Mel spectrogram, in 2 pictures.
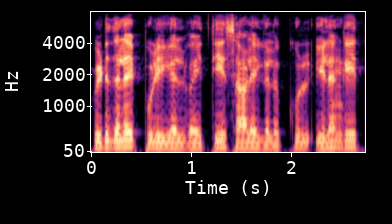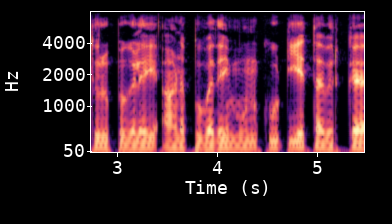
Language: Tamil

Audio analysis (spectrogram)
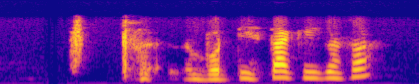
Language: Assamese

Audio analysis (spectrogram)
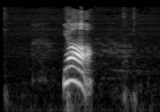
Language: Japanese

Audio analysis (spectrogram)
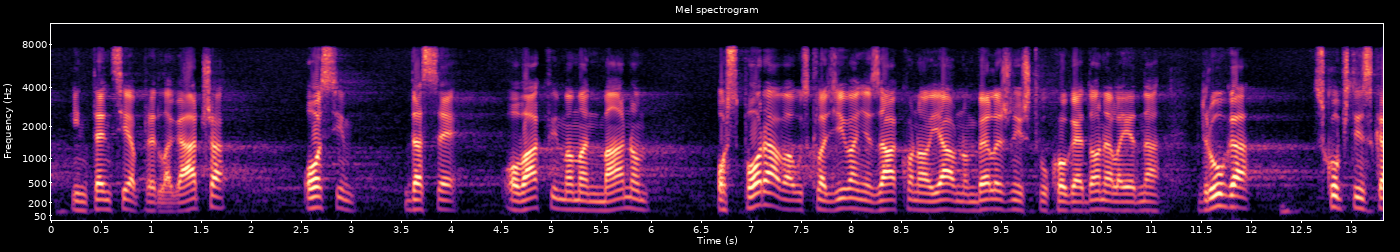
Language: Serbian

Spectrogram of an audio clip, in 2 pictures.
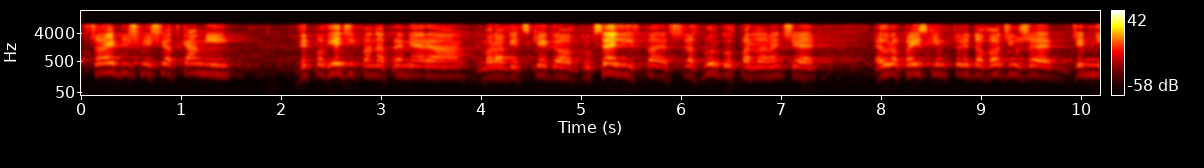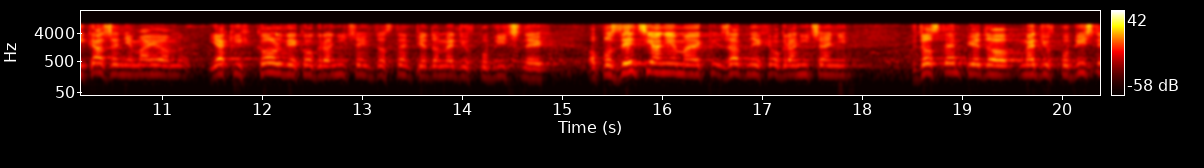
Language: Polish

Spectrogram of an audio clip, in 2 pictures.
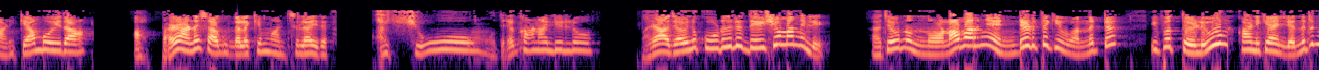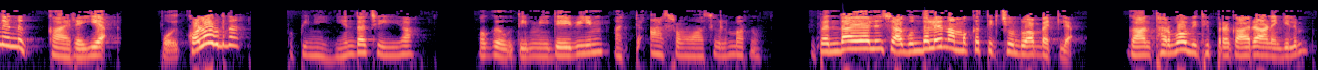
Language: Malayalam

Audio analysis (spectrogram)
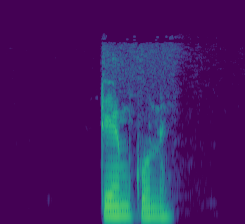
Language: Lasi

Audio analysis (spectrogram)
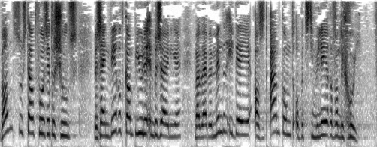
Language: Dutch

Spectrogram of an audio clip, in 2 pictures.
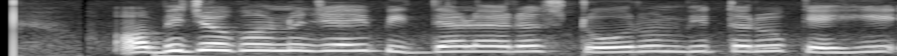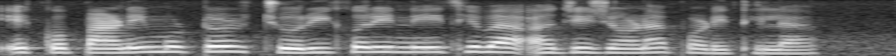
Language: Odia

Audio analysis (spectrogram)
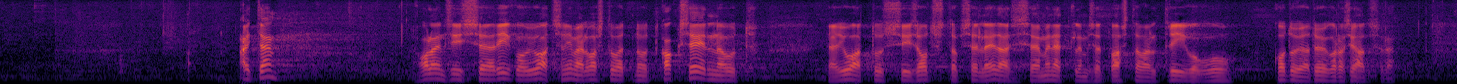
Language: Estonian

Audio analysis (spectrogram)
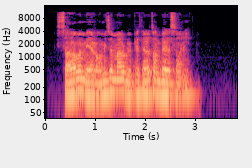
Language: Persian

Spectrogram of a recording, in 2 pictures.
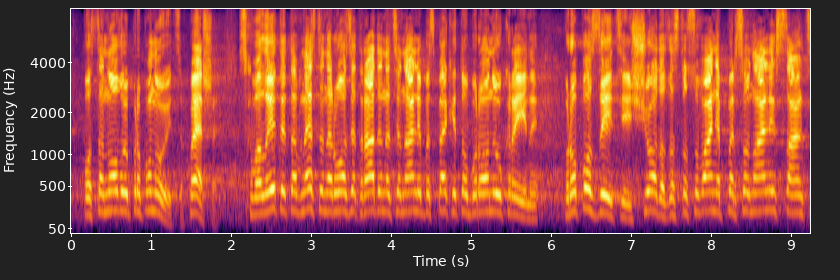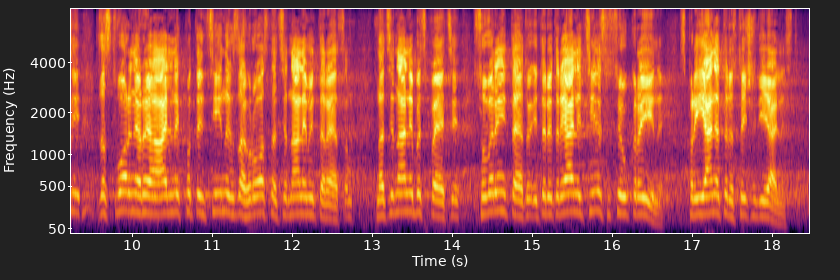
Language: Ukrainian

